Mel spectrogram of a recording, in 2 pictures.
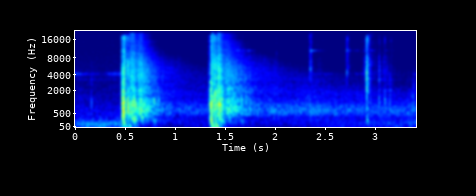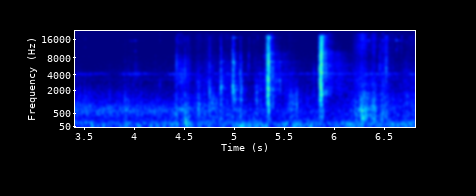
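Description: Glock 45 pistol fired at an outdoor shooting range, two sharp loud shots near the start, then fainter scattered pops and clicks.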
